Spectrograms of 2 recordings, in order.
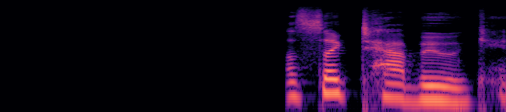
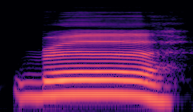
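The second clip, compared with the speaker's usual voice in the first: exasperated bruh; 4 semitones higher, 7 dB louder than usual. Real, not acted. Reacting to game.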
